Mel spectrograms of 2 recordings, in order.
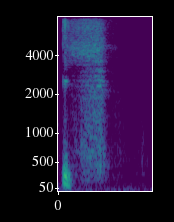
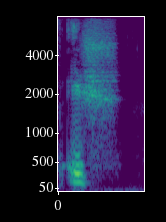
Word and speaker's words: ich: And I want to make sure right from the beginning of how to pronounce a sound which we don't have in English. And that is the sound of the ch, ich. I is spelled I-C-H, pronounced ich. It's a very soft S-H sound. So instead of ish, make it ich, ich. That sound is more in the back of your mouth.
